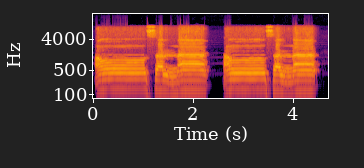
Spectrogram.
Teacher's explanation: نون ساکن یا تنوین کے بعد زا آئے گا تو زا آنے کی صورت میں اخفا ہوگا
